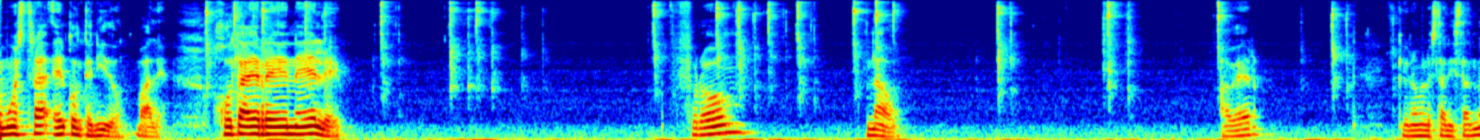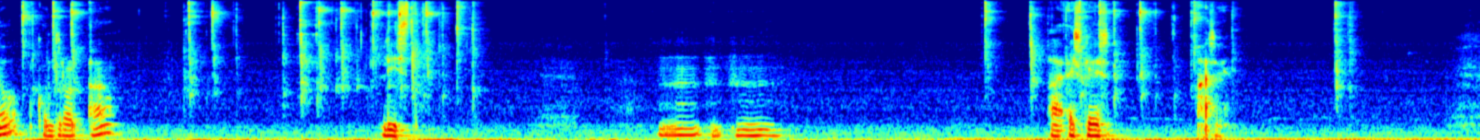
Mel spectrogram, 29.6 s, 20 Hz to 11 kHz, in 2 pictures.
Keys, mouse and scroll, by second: 1.8-4.7 typing, 6.5-9.2 typing, 11.0 Return, 13.3 ctrl+p, 15.5 ctrl+a, 16.9 alt+f, 17.8-19.5 typing, 25.1 ctrl+p, 25.8 alt+b, 26.2 alt+b, 26.7 BackSpace, 28.1 Return.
